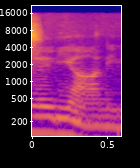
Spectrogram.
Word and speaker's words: Modigliani: Modigliani, man lässt das G einfach weg.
